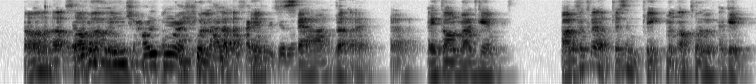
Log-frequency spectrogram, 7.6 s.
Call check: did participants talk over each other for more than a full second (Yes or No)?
Yes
